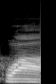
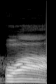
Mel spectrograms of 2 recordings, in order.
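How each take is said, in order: The two takes are said the same way.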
